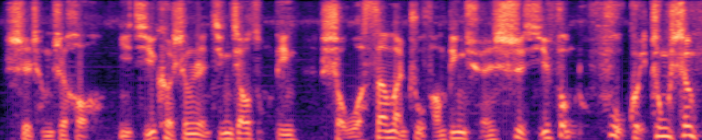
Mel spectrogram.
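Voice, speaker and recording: A man playing a minister's menacing envoy with a husky voice in a Chinese costume drama. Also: on the low side, very animated, fairly quick. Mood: coaxing, threatening. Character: menacing silky henchman envoy of a scheming minister.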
